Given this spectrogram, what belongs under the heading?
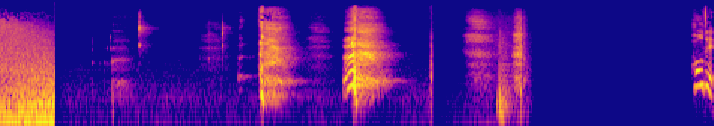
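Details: AI-generated sneeze for a short animation of a KPop Demon Hunters character: a sharp, explosive sneeze among short breathy sounds, not a real person.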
